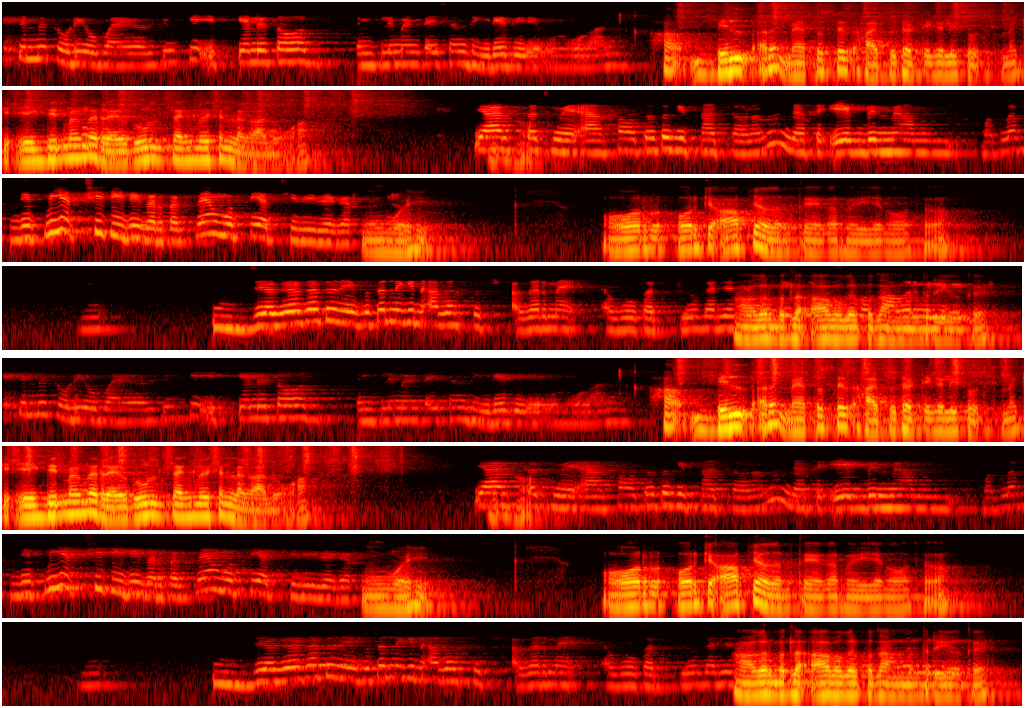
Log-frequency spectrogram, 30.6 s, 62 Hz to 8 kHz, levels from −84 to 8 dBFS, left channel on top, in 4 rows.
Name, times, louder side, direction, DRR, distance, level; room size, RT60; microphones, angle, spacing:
voice 1, 0.0-4.7 8.1-8.5 11.2-18.3 23.6-23.8 24.6-30.4, left 5 dB, 85° left, 14 dB, 0.5 m, -36 dB
voice 2, 4.9-10.0 18.0-18.5 19.8-22.4 28.5-30.4, right 2 dB, 25° right, 12 dB, 0.5 m, -26 dB
sound 1, 5.0-10.7, right 9 dB, 50° right, 0.8 m, -39 dB
14.0 x 6.5 x 7.7 m, 1.2 s
head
